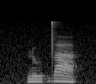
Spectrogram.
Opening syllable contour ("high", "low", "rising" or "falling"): rising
